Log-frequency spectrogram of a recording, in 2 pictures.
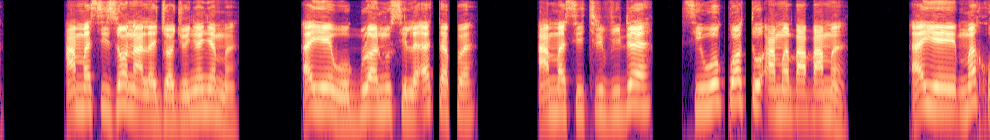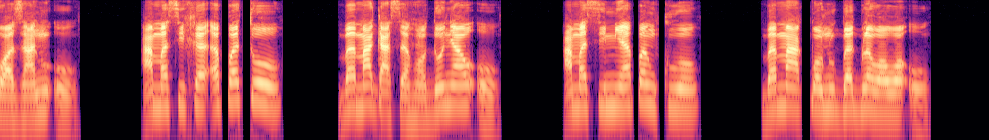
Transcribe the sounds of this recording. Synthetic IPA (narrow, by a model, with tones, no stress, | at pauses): a˨mɛ̃˨si˨zɔ˦nã˨lɛ˨d͡ʒɔ˨d͡ʒo˨ɲɛ̃˦ɲɛ̃˦mɛ̰̃˨ | e˦jɛ˦wo˨ɡ͡blɔ˦ɛ˨nũ˦si˨lɛ˨ɛ˦t̪ɛ˦ɸɛ˦ | a˨mɛ̃˨si˨t͡ʃ̪ɾi˨vi˨ɖɛ˦ | si˨wo˦k͡pɔ˦t̪o˦ʔa˨mɛ̃˨ba˨ba˦mɛ̰̃˨ | e˦jɛ˦mɛ̃˦xɔ˨a˨zã˨nũ˦ʔo̰˨ | a̰˨mɛ̃˨si˨xɛ˦ʔɛ˦ɸɛ˦t̪o˦ | bɛ˦mã˦ɡa˨sɛ̃˨ɦɔ̃˨d̪o˦ɲã˦wo˦ʔo̰˨ | a̰˨mɛ̃˨si˨mĩ˦a˨ɸɛ˦ŋ̩˦ku˦wo˦ | bɛ˦mã˦k͡pɔ˦nũ˦ɡ͡bɛ˦ɡ͡blɛ̃˦wɔ˦wɔ˦ʔo̰˨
